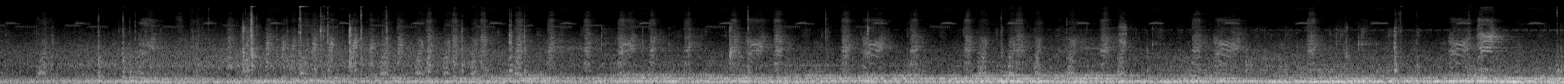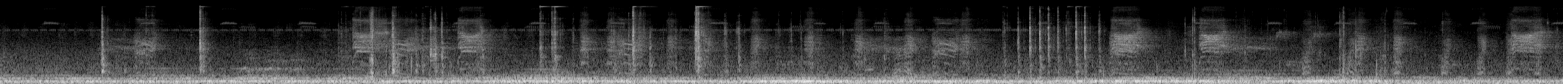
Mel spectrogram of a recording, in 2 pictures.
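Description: Irregular clicks and taps of hand tools and small metal parts as hex bolts are fitted into a motorcycle's steering-damper bracket, over a steady low drone that grows slowly louder.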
